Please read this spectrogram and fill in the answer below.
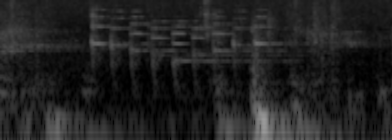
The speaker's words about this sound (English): When did you change your ringtone?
